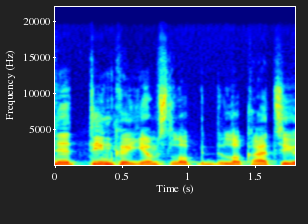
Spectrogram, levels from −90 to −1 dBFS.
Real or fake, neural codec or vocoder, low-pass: fake; vocoder, 44.1 kHz, 128 mel bands every 512 samples, BigVGAN v2; 19.8 kHz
